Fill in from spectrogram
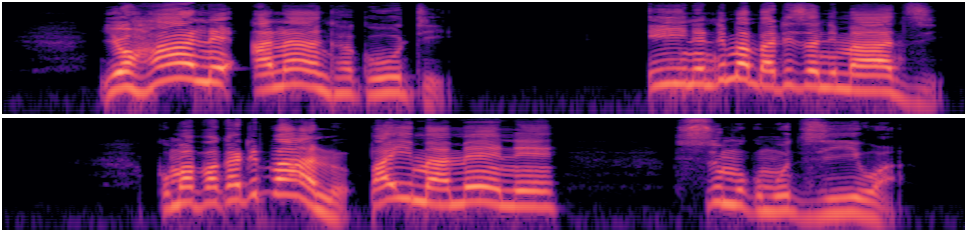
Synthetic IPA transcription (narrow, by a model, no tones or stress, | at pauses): jɔɦanɛanaːŋkʰakuːtḭ | inɛndimaɓat̬izandimaːd͡zi | kɔmapakat̬ipanṵpaimaːmɛnɛ | sumuk̬umud͡ziːwa̰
